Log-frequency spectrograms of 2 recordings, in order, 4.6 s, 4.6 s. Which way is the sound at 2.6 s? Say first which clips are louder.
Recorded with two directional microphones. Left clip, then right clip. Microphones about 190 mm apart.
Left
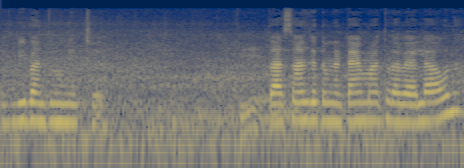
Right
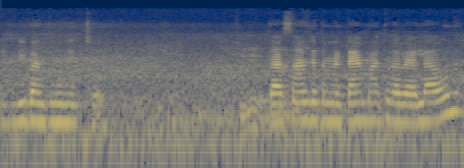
Left 1 dB; 15° left (ahead or behind).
